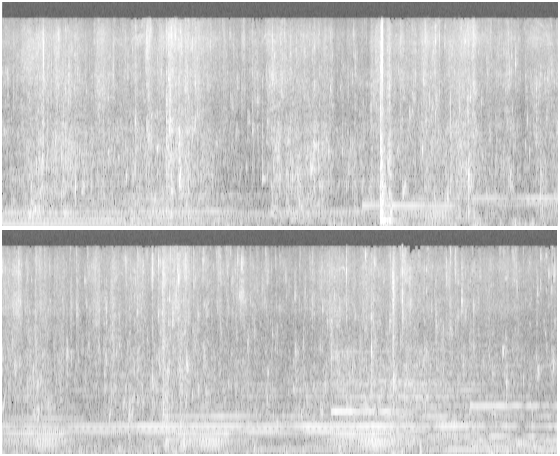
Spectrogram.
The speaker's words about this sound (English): Now we're here on the dock listening to the water ripple its little waves.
